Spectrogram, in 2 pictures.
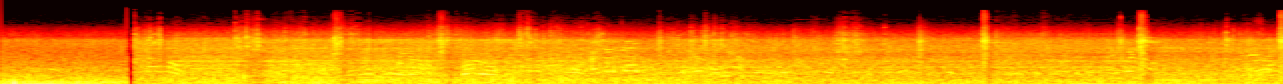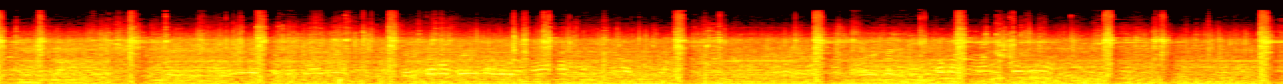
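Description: Men talk nearby.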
